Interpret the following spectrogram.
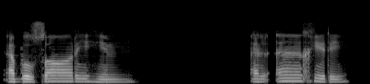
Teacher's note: Ri-nya ini pendek. Ri-nya ini tipis. Ri-nya tipis. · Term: ro' tarkik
